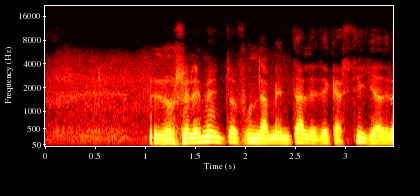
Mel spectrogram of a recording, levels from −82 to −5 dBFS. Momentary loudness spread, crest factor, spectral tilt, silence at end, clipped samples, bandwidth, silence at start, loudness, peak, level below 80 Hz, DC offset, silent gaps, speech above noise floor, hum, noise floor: 23 LU; 14 dB; -9 dB/octave; 0 s; under 0.1%; 12.5 kHz; 0.1 s; -16 LUFS; -2 dBFS; -54 dBFS; under 0.1%; none; 24 dB; none; -38 dBFS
